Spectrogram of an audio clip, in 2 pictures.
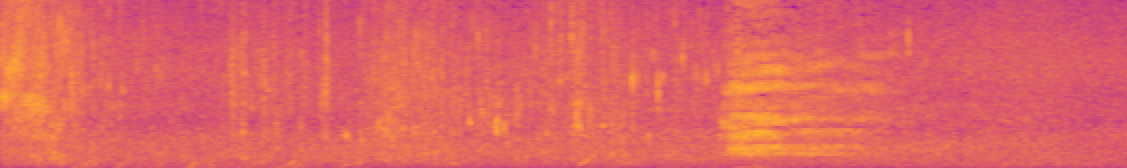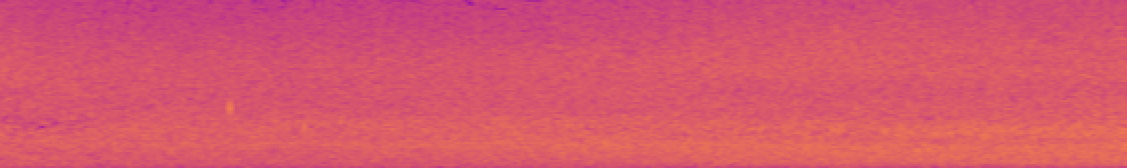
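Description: Fast-flowing, swollen river rushing steadily, with small splashes close by in the first few seconds and one short, louder burst about five seconds in.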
